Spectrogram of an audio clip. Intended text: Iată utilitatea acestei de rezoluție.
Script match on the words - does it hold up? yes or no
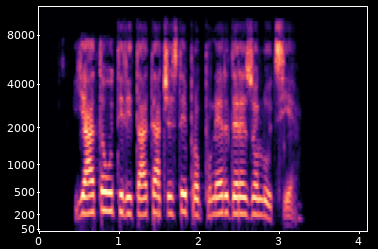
no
